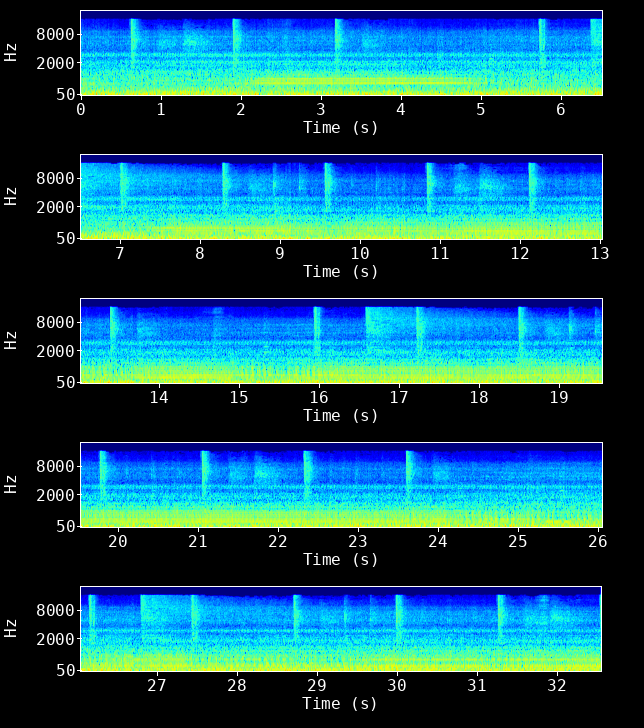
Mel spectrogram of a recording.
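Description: Suzuki GSX-R sport bike's engine running while the bike is ridden, heard from the rider's seat over steady wind rush. The engine note changes pitch a few times in the first several seconds and near the end as the speed and gear change, and holds steady in between.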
